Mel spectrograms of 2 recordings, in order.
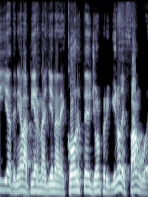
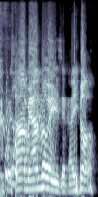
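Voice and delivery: words squeezed through real laughter, slowed; laughing; 4 semitones higher, 4 dB louder than usual. Real, not acted. Repeating what a witness said about his fall, laughing through it.

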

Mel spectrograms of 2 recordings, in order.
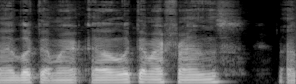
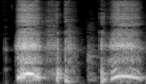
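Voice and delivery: a sudden high burst of laughter; 5 dB louder than usual. Real, not acted. High laugh after exposing the name. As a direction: laugh it off, caught out.

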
